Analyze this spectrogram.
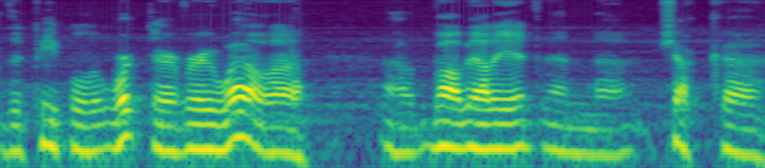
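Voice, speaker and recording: With a Canadian accent, a man talks over noticeable background noise. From Ontario, Canada (Sault Ste. Marie). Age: 70s. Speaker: retired broadcaster. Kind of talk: interview. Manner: halting.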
